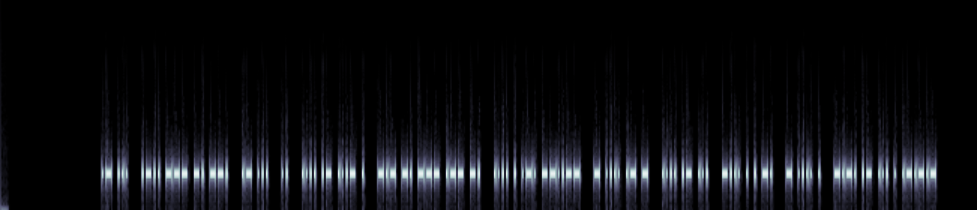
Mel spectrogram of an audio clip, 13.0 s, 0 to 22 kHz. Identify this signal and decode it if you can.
Morse code, heard as a keyed tone, about 43 wpm, 700 Hz. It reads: AS LONG AS I HAVE KNOWN HER, THAT HAS BEEN THE CASE.
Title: Sentences from Top 1000 Words - Review Part 3 - 45wpm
